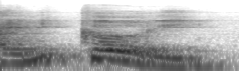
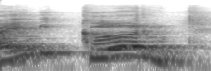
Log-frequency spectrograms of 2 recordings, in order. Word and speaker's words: Amy Cuddy: Quem fala isso é uma pesquisadora norte-americana de Harvard, a Amy Cuddy. Antes, como eu não conseguia pronunciar o nome dela direito, eu lia Amy Cuddy. Não é Amy Cuddy, é Amy Cuddy.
